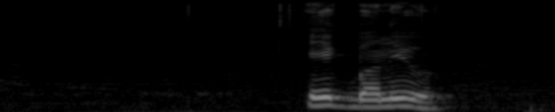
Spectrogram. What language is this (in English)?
Nepali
